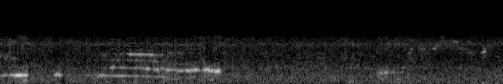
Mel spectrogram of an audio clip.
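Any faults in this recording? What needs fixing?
The G.723.1 codec runs through the whole speech recording. Its heavy coding, consistent with a rate of about 6 kbit/s, discards everything above 4 kHz and updates its vocal model slowly, leaving the voice muffled and hoarse with smeared consonants. Prevent this by carrying the call on a wideband codec at a higher bitrate.

VoIP packet loss concealed by the speech codec appears from 0.62 to 0.68 s. A missing packet, which fits a single lost 30 ms frame, forced the decoder to extend its last pitch and filter at falling gain. The result is a brief buzzy or noisy, fading stretch and weakened sound as the decoder recovers. Prevent this with a jitter buffer and forward error correction on a more reliable network path.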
